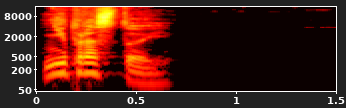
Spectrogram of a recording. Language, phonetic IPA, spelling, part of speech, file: Russian, [nʲɪprɐˈstoj], непростой, adjective, Ru-непростой.ogg
- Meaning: 1. not simple, complex, complicated 2. not ordinary 3. not basic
